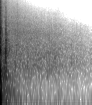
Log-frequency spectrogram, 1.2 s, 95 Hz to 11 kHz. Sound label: pistol 45 medium distance; tacz-tweak-pack; taczmechanics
